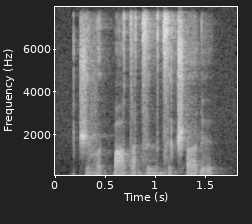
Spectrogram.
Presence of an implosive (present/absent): present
